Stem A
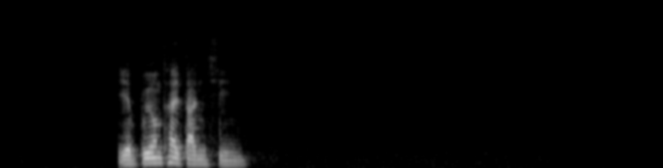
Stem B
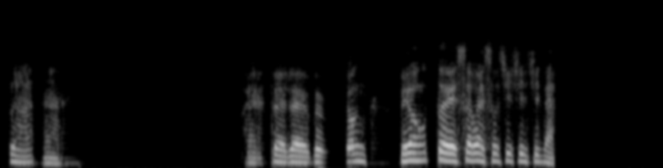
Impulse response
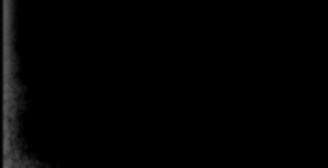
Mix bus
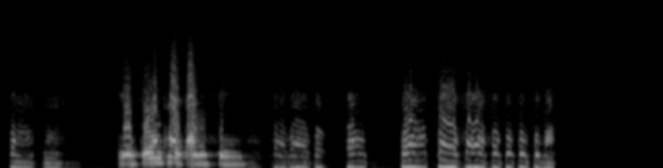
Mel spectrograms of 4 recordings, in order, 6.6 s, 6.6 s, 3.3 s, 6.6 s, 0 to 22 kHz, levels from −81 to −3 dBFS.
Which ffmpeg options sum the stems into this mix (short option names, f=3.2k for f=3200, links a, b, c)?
-filter_complex "[0:a]adynamicequalizer=threshold=0.0178:dfrequency=420:dqfactor=0.97:tfrequency=420:tqfactor=0.97:attack=5:release=100:ratio=0.375:range=2.5:mode=boostabove:tftype=bell,dynaudnorm=f=160:g=3:m=10dB,volume=-9.5dB,asplit=2[a][b];[1:a]lowpass=1.3k,lowshelf=f=310:g=-4.5,aeval=exprs='max(val(0),0)':c=same,volume=0dB[c];[b]apad=whole_len=292478[d];[c][d]sidechaincompress=threshold=-41dB:ratio=3:attack=16:release=1360[e];[a][e]amix=inputs=2:normalize=0,firequalizer=gain_entry='entry(120,0);entry(190,-23);entry(310,4);entry(450,-19);entry(660,4);entry(1200,-20);entry(2000,1);entry(3200,-27);entry(4800,-15);entry(7700,-4)':delay=0.05:min_phase=1,asoftclip=type=hard:threshold=-30.5dB"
